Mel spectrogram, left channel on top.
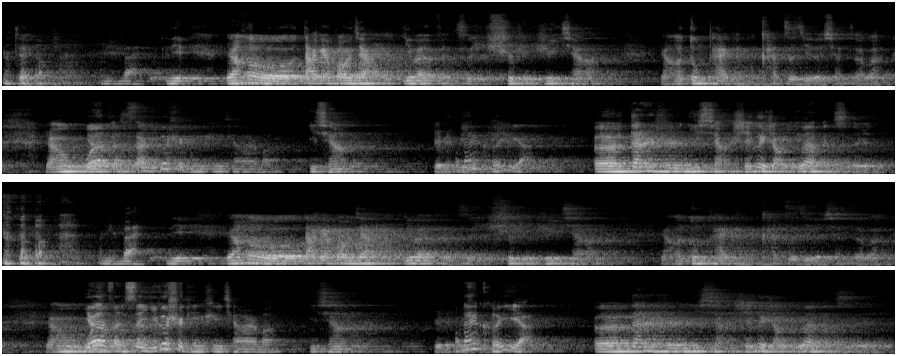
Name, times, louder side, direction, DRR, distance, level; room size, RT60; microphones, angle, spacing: voice 1, 0.0-1.4 9.7-11.8 13.5-14.3, right 6 dB, 75° right, 13 dB, 0.4 m, -26 dB
voice 2, 1.5-6.0 6.2-10.4 12.0-12.5 13.3-13.7 14.8-17.6, left 2 dB, 55° left, 6 dB, 0.7 m, -24 dB
8.8 x 5.3 x 7.9 m, 2.4 s
head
